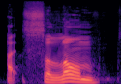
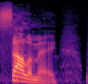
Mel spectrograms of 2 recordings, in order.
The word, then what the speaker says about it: Salome: Everybody's asked how you pronounce that. That's the official Salome. Sounds nicer, but Salome went out and purchased burial spices so they could anoint Jesus' body.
